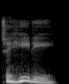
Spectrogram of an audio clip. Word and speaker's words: Tahiti: One of the most interesting of the larger islands of the Pacific is Artate, now spelt and pronounced Tahiti, and which Captain Cook arrived on the 4th of APA.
